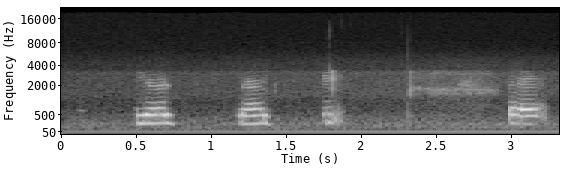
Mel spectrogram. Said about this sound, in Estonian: proua, väga pahasti on teid kuulda, palun võtke äkki uuesti, äkki saate vähe parema levi peale.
